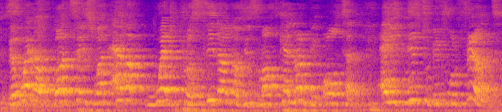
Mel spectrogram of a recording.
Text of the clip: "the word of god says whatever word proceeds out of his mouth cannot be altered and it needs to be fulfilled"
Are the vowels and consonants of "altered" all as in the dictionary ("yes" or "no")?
yes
